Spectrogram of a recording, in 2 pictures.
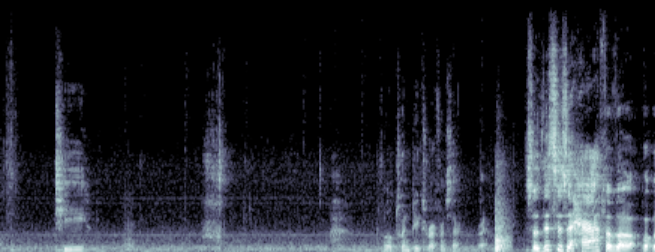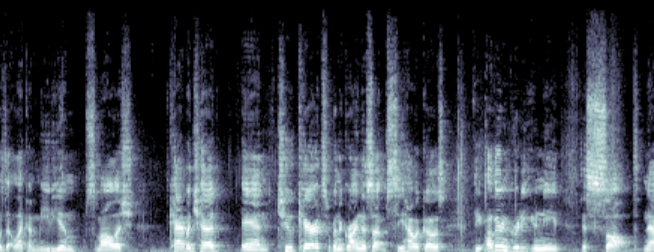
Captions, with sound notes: tea. (slurps) A little Twin Peaks reference there. So this is a half of a, what was it, like a medium, smallish cabbage head and two carrots. We're gonna grind this up and see how it goes. The other ingredient you need is salt.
